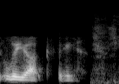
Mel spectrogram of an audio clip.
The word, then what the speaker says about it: Liucci: Siri says your name. Liucci. Yeah. Oh, it bugs me. I feel like I want to train her how to say it correctly. Liucci. Yes, that's exactly right.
